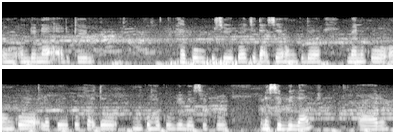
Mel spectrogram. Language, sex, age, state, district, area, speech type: Santali, female, 18-30, West Bengal, Purba Bardhaman, rural, spontaneous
